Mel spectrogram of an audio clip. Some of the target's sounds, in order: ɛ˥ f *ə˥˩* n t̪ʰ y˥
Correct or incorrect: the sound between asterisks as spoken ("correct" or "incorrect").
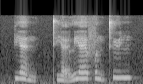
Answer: correct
